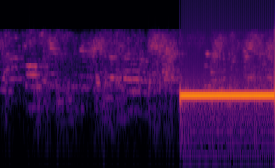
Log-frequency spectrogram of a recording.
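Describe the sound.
A telephone call tone, a single steady pitched beep, cuts in abruptly after nearly two seconds of a voice talking. It then holds loud and unbroken to the end.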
